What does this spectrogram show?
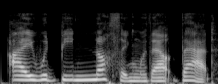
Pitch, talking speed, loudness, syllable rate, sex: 185 Hz, 165 wpm, -15 LUFS, 4.0 syllables/s, female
